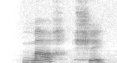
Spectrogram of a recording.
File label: "Marcher", french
